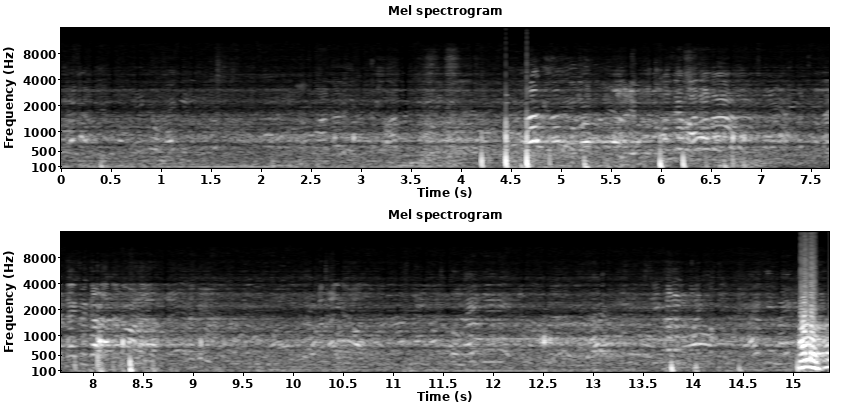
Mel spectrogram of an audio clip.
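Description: A large outdoor crowd murmurs and cheers.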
